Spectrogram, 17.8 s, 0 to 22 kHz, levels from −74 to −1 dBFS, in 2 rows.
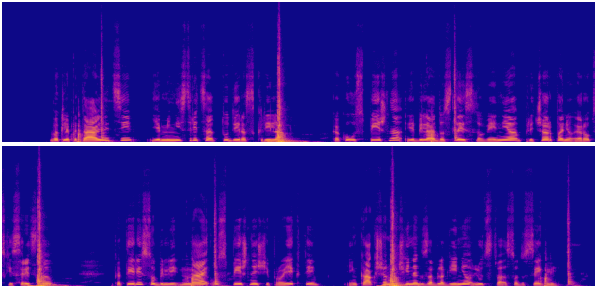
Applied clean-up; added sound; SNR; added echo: classical method log-MMSE.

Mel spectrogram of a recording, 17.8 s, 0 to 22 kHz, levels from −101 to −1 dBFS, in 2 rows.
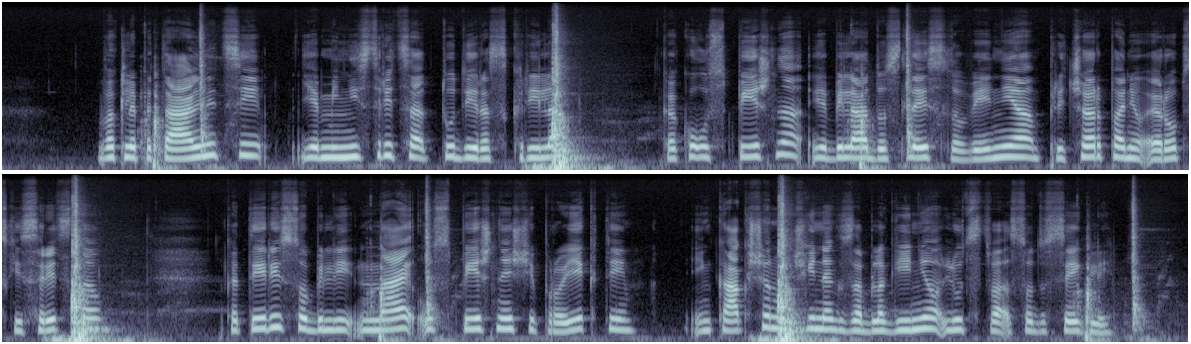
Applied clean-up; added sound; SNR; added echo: none; Car; 6 dB; none.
